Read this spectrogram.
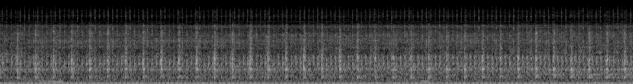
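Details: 2011 Mini Cooper just past 100k miles, full synthetic oil, mostly highway use: even, hard knock close to three per second at idle over the engine hum, worsening after 2 more miles; possible rod knock, unconfirmed.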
